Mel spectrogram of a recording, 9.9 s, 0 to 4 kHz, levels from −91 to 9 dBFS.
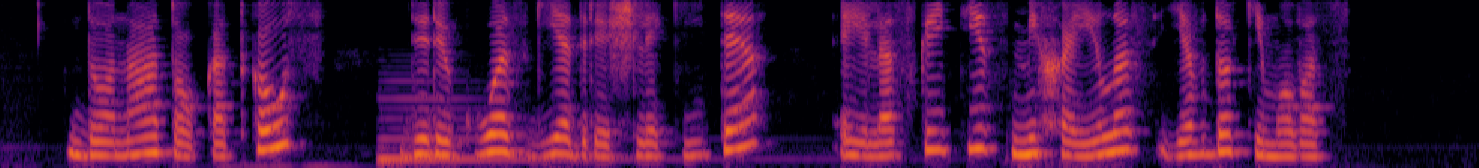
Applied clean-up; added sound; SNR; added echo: none; Bowed string instrument; 20 dB; none.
